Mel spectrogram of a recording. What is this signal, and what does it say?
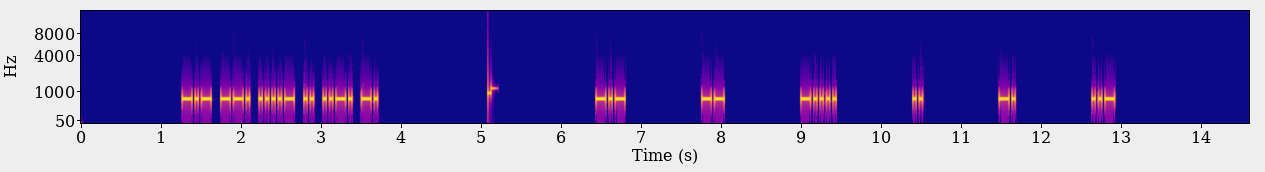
Morse code, heard as a keyed tone, about 30 wpm, spaced as for 13 wpm, 700 Hz. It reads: KG4IFN KM6INU
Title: USA Call Signs - 6 Characters - 8x Character Spacing - 30wpm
